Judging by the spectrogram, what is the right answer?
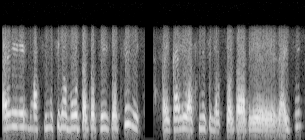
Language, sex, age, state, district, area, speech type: Odia, female, 60+, Odisha, Gajapati, rural, conversation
